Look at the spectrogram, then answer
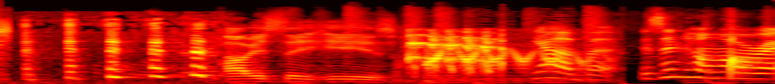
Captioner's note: laughs; dolphin chitters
